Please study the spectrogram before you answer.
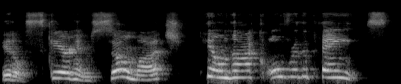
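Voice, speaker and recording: An older woman reads a picture book aloud to children, grandmotherly and chatty, tossing casual asides to her listeners, asking them questions and lingering on phrases. Her voice sits high with animated movement and a darkish tone. The recording has a roomy sound.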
